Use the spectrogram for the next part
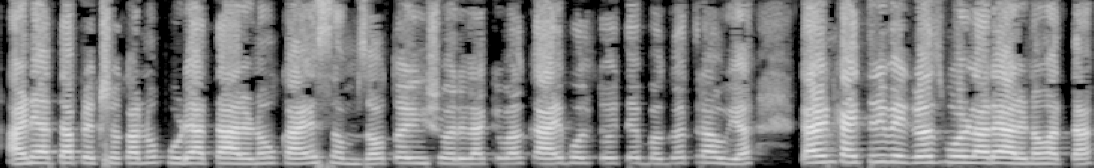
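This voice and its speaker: Brief: female reviewer, chatty voice-over recap, high and fairly even delivery. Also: fairly quick, no echo, studio quality. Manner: chatty, addresses viewers directly. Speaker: serial episode reviewer. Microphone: close voice-over mic.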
